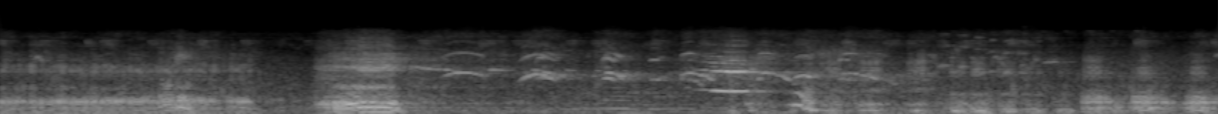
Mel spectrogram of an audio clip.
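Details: A hippopotamus gives a sudden, rough honking blast followed by quieter grunting rumbles, while birds call throughout with short, curving chirps and whistles.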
